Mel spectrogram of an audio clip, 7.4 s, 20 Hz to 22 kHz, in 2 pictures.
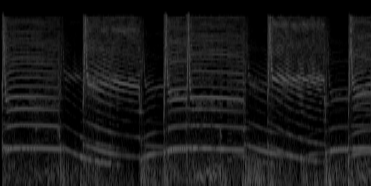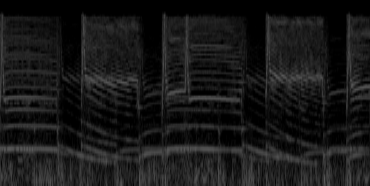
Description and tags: weird alarm
An alien-sounding sort of alarm sound. Randomly generated with synth1.
alarm, alien, annoying, electronic, screech, shrill, siren, sound-design, wail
